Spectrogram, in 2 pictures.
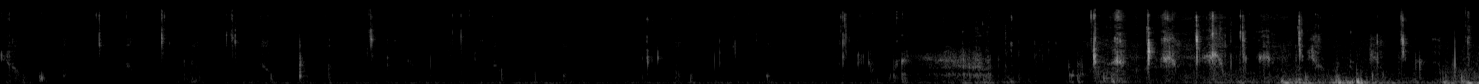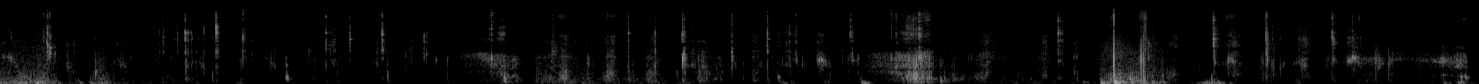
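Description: Close-up crunching and chewing of frosted corn flakes soaked in milk. It starts as scattered small crunches, then comes in dense bursts of mouthfuls about a third of the way in and again near the end.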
